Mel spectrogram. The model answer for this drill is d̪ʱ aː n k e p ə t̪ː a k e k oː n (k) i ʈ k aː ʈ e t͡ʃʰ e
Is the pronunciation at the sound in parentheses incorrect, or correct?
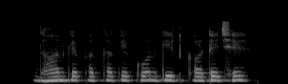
correct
